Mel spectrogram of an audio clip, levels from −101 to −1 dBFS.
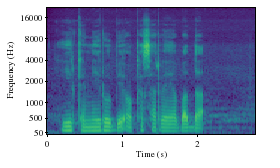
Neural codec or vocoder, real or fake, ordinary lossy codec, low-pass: none; real; none; none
